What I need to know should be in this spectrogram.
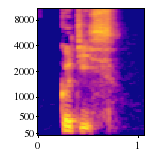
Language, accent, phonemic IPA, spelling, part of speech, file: French, France, /kɔ.tis/, cotice, noun, LL-Q150 (fra)-cotice.wav
- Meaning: bendlet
